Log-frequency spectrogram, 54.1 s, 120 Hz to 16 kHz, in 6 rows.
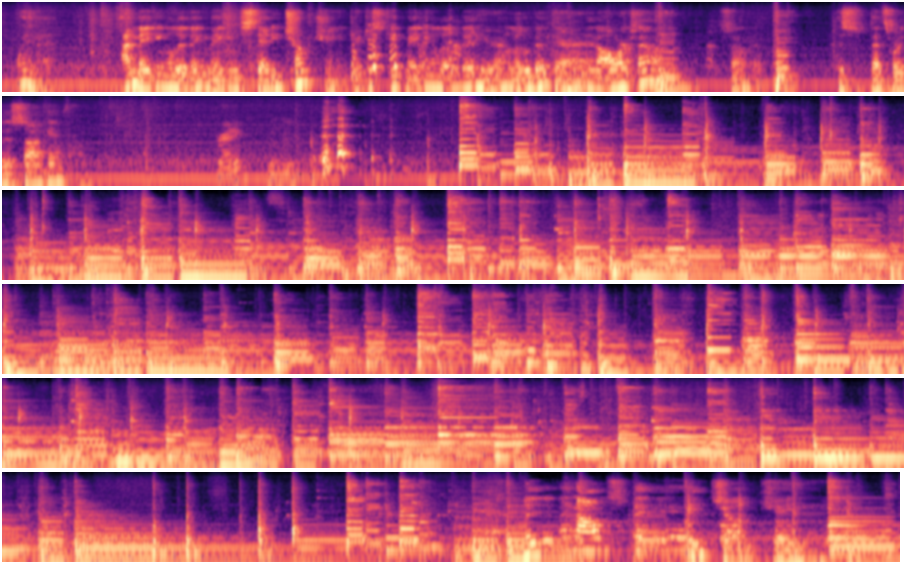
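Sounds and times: acoustic guitars playing: 0:00.0 - 0:54.0.

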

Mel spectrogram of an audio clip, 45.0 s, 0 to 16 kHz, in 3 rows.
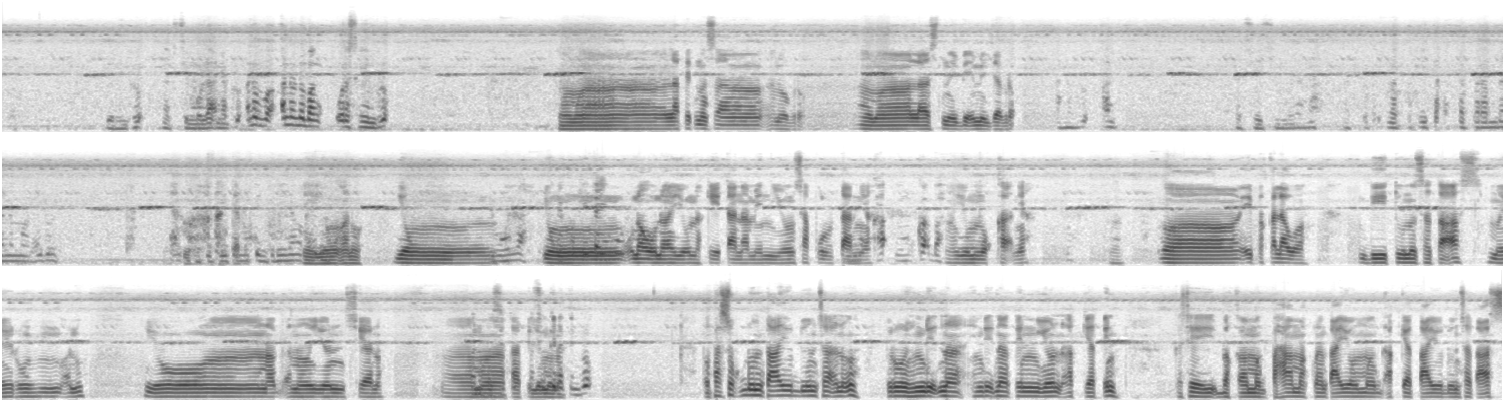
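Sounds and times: crickets chirring: 0:00.0 - 0:45.0
man saying uhhh: 0:05.6 - 0:07.9, 0:18.0 - 0:21.6, 0:26.1 - 0:27.6, 0:34.4 - 0:35.6
man humming: 0:05.6 - 0:08.0, 0:18.0 - 0:21.6, 0:26.1 - 0:27.6, 0:34.4 - 0:35.7.

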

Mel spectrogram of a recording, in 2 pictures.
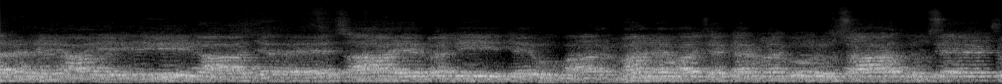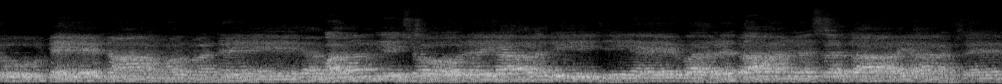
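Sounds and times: group chanting a hymn in unison: 0:00.0 - 0:20.0.

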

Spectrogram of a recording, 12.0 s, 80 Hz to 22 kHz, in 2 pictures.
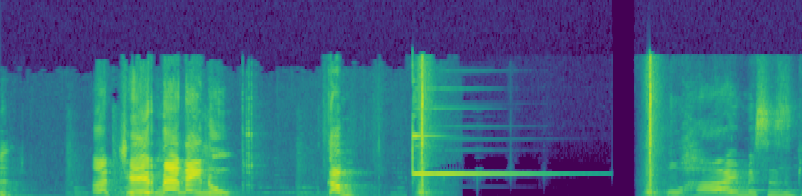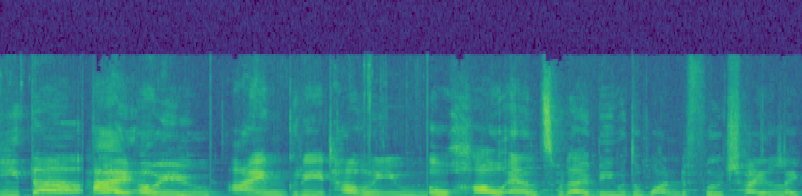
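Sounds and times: bright bell ding: 0:03.1 - 0:04.4.

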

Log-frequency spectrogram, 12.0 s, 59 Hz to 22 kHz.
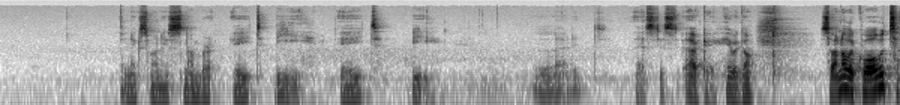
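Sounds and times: man's voice: 0:01.6 - 0:06.0, 0:07.1 - 0:10.1, 0:11.0 - 0:12.0.

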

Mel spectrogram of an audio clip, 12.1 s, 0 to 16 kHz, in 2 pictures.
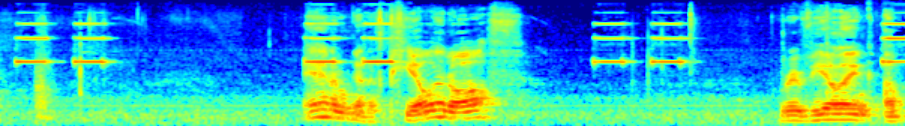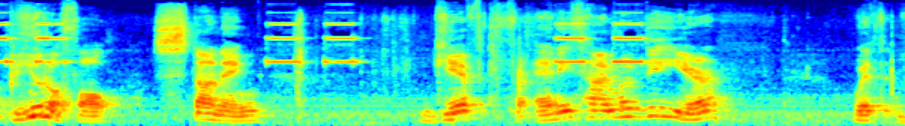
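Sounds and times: short high alarm beeps: 0:00.0 - 0:00.8, 0:02.0 - 0:02.8, 0:04.0 - 0:04.7, 0:05.9 - 0:06.5, 0:07.8 - 0:08.5, 0:09.7 - 0:10.4
faint hum: 0:00.0 - 0:12.0.

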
